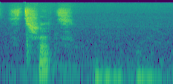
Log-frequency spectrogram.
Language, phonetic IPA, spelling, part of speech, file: Polish, [sṭʃɛt͡s], strzec, verb, LL-Q809 (pol)-strzec.wav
